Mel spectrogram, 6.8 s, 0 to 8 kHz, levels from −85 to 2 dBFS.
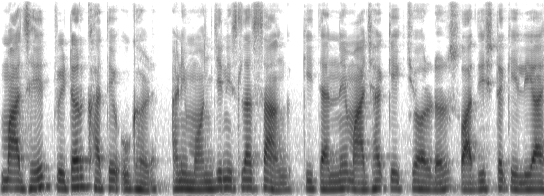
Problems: constant background noise, background conversations at intervals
